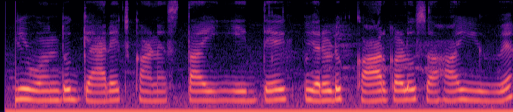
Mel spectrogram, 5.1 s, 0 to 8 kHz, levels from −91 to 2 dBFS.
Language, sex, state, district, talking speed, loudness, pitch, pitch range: Kannada, female, Karnataka, Gulbarga, 115 wpm, -26 LUFS, 215 Hz, 210-230 Hz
